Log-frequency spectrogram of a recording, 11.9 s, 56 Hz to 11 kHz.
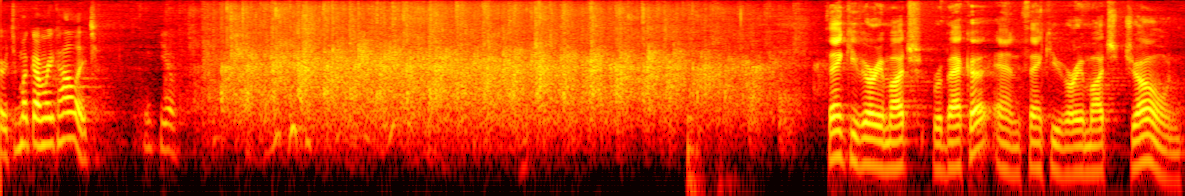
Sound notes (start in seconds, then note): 1.8 applause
